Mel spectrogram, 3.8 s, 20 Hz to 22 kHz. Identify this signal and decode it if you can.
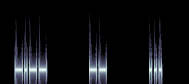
Morse code, heard as a keyed tone, about 25 wpm, spaced as for 9 wpm, 700 Hz. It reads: YMS
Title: USA Call Signs - 5 Characters - 6x Character Spacing - 25wpm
